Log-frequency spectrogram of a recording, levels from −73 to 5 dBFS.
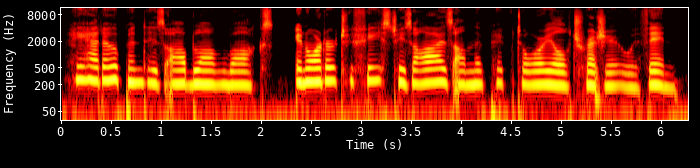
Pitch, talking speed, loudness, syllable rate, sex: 215 Hz, 160 wpm, -18 LUFS, 4.5 syllables/s, female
